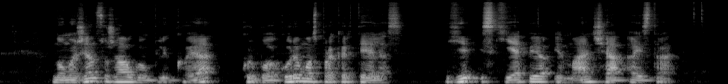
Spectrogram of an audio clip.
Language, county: Lithuanian, Kaunas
